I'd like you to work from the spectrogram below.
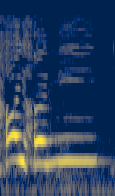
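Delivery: toned down, very high and very soft voice. Speaker showing how he tones down his voice so children aren't afraid, talking real high. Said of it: "talk real high".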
